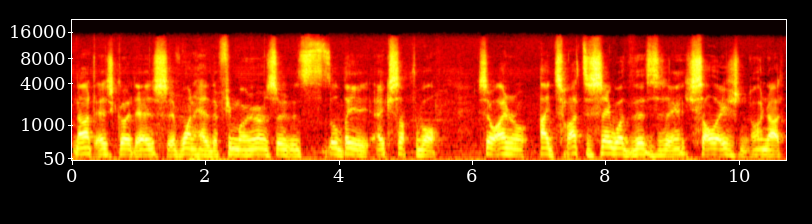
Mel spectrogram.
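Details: Ataxic dysarthria in a 67-year-old man first diagnosed with cerebellar ataxia, later rediagnosed with multiple system atrophy. His speech is progressively worsening and harder to understand when fatigued. No speech gain yet after umbilical cord blood stem cell treatments in China.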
